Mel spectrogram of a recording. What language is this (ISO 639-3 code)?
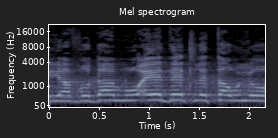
heb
